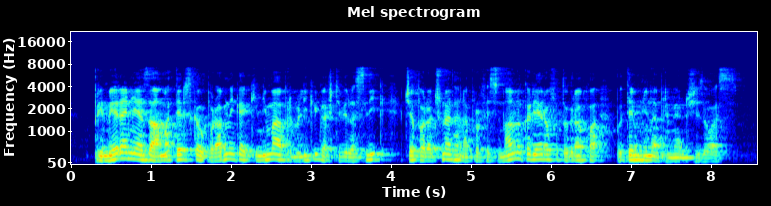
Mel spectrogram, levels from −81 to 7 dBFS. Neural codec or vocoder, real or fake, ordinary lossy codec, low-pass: codec, 16 kHz, 8 kbps, FreqCodec, larger model; fake; none; 7.2 kHz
